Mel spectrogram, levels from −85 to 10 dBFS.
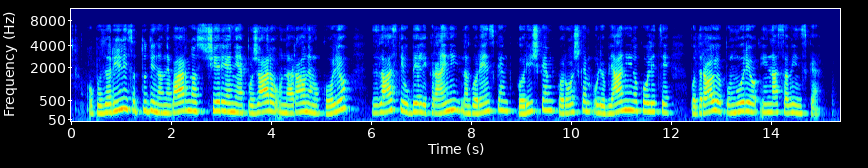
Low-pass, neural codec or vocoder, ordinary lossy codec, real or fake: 7.2 kHz; codec, 16 kHz, 16 kbps, FreqCodec, smaller model; AAC, 48 kbps; fake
